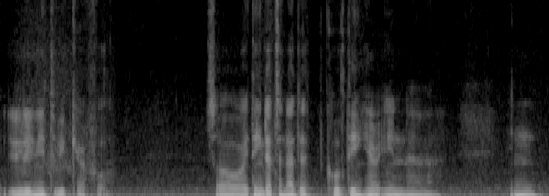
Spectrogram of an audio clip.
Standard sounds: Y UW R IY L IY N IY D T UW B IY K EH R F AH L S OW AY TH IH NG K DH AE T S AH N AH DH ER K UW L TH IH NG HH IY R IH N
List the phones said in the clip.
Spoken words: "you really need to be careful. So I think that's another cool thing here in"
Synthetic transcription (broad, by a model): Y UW R IY L IY N IY D T UW B IY K EH R F AH L S OW AY T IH NG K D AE T S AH N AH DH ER K UW L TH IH NG HH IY R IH N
